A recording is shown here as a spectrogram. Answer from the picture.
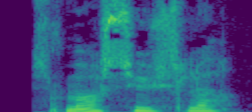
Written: småsysler

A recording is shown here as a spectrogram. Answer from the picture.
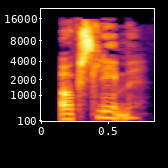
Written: opslæmme

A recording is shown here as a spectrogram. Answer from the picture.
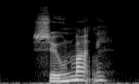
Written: søvnmangel

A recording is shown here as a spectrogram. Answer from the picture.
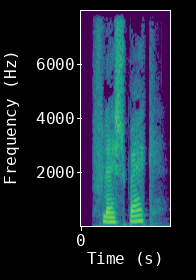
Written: FLASHBACKS

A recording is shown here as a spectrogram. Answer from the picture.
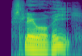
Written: slaveri

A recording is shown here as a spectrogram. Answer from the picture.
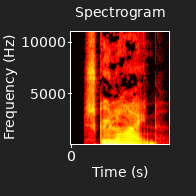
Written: skylregn

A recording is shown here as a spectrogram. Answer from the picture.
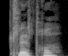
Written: klatre

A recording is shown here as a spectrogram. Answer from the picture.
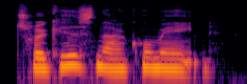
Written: tryghedsnarkoman

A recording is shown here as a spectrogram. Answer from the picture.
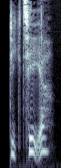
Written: diktere

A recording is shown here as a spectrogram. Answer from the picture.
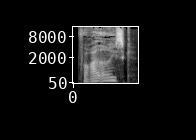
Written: forræderisk

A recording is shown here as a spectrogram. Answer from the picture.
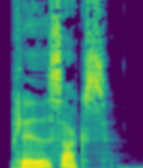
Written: pladesaks

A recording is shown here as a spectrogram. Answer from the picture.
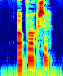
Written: opvokse

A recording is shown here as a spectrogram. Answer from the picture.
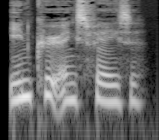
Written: indkøringsfase

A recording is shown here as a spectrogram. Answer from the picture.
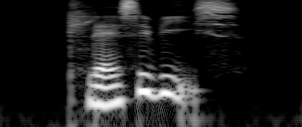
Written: klassevis

